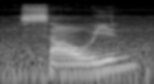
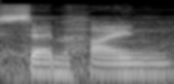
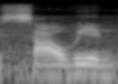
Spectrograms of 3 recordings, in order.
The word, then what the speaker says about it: Samhain: It was originally the festival or Sow-in. I mean, it's pronounced as Samhain by some people, but it's actually Sow-in according to the Celtic pronunciation in the Celtic, Irish Celtic tradition.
